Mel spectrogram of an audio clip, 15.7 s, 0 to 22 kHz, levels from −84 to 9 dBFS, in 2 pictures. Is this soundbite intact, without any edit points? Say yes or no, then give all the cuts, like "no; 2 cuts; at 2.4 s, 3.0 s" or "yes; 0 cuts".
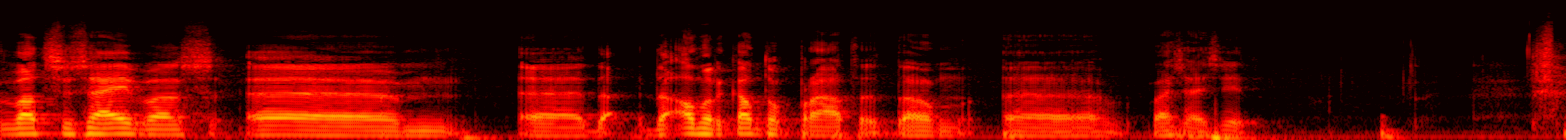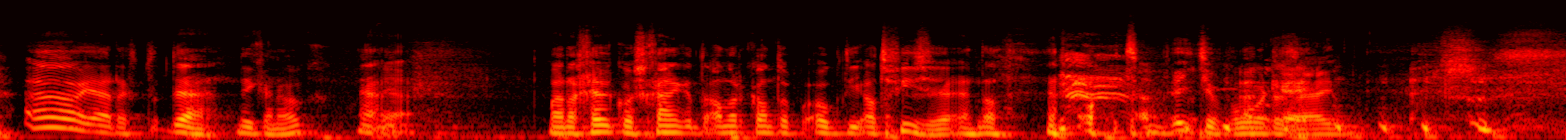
yes; 0 cuts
